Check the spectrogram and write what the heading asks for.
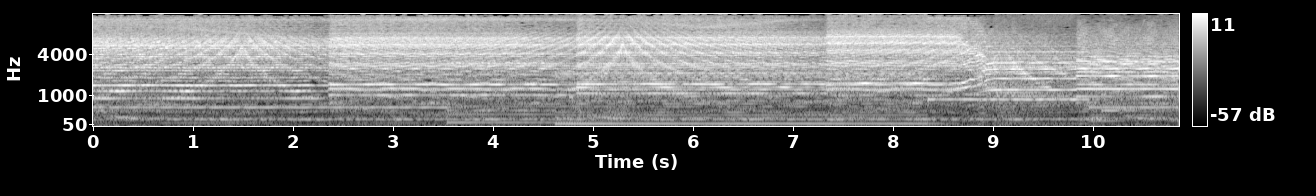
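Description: Novation Supernova II synthesizer played live: a dense, sustained drone of many held tones over a low bass note that steps to a new pitch every second or two. Near the end, a tone glides upward.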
